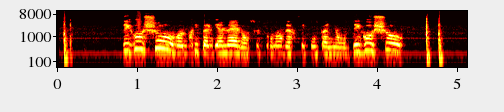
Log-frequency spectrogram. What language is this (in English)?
French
